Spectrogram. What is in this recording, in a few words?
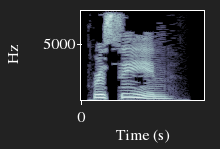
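"racine", British English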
